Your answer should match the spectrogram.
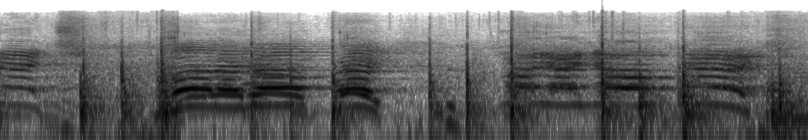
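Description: A group of voices singing a chant-like folk song over sharp, fairly regular wooden knocks, roughly three or four a second, from struck sticks and a frame drum.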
